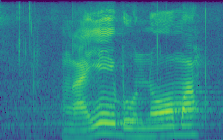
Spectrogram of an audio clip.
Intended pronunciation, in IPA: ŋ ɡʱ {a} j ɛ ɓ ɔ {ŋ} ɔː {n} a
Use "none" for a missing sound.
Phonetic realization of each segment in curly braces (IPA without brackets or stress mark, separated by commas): a, n, m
